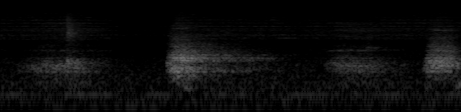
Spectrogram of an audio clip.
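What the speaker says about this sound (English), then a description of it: "take that big deep breath" Slow, deep breathing up close, with long airy inhales and exhales repeating about four times in a quiet room, no talking.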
